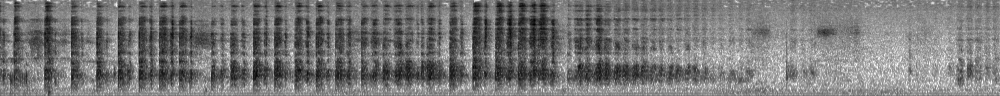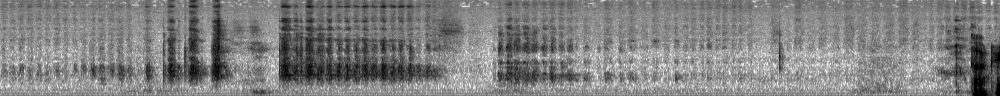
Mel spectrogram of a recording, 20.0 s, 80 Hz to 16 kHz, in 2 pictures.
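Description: Graphite pencil (2B) scratching on drawing paper in quick back-and-forth shading strokes: a dense run of strokes for the first several seconds, then pauses broken by shorter bursts of shading.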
